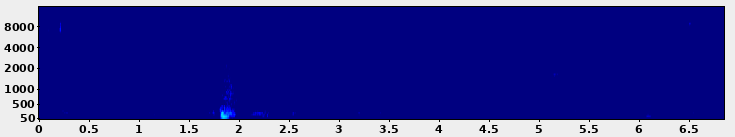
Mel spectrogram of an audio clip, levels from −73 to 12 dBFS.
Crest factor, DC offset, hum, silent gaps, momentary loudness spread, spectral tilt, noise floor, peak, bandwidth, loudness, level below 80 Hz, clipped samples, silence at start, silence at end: 30 dB; under 0.1%; none; none; 14 LU; -5 dB/octave; -84 dBFS; -36 dBFS; 11 kHz; -60 LUFS; -84 dBFS; under 0.1%; 0.05 s; 0.1 s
